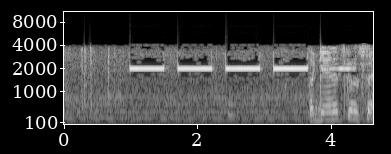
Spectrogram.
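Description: A printer beeps four times in short, even tones.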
